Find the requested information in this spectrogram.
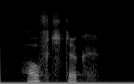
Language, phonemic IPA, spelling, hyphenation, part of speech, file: Dutch, /ˈhoftstʏk/, hoofdstuk, hoofd‧stuk, noun, Nl-hoofdstuk.ogg
- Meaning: chapter (in a book, film etc.)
